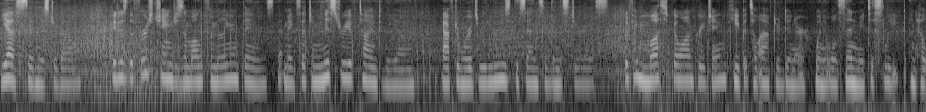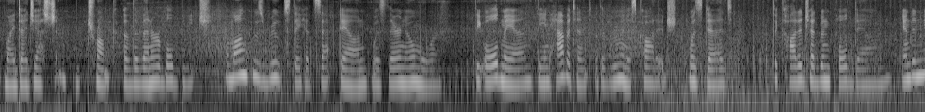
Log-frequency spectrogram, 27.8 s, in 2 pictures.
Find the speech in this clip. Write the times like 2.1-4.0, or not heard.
0.0-27.7.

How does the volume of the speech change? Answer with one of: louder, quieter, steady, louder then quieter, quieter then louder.
steady.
